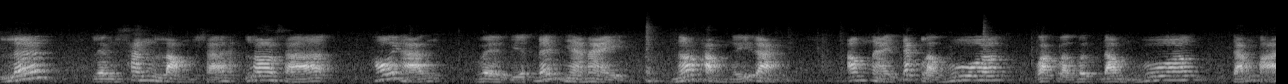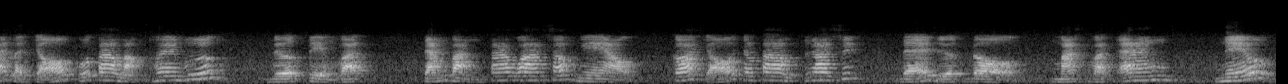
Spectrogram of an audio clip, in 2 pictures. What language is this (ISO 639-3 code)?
vie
